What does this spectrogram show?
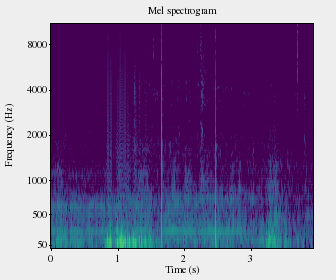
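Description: A hornet's steady, low droning buzz holds an even pitch, with some thumps and rumble behind it.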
